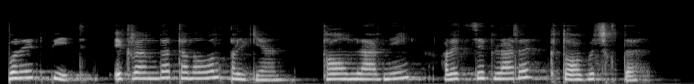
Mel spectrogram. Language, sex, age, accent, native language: Uzbek, female, 18-24, Namangan, Uzbek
